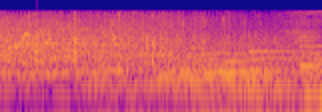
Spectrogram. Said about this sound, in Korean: 초대 손님 모시겠습니다. 박수로 환영해 주시기 바랍니다.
